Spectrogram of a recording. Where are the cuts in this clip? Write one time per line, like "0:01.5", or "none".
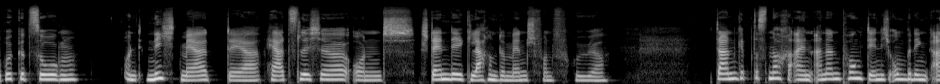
0:01.4
0:06.9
